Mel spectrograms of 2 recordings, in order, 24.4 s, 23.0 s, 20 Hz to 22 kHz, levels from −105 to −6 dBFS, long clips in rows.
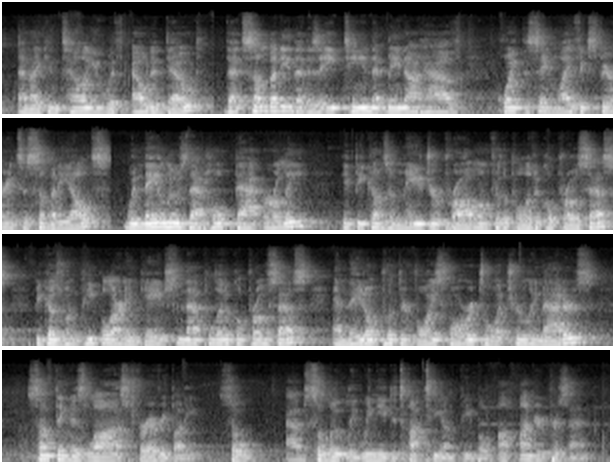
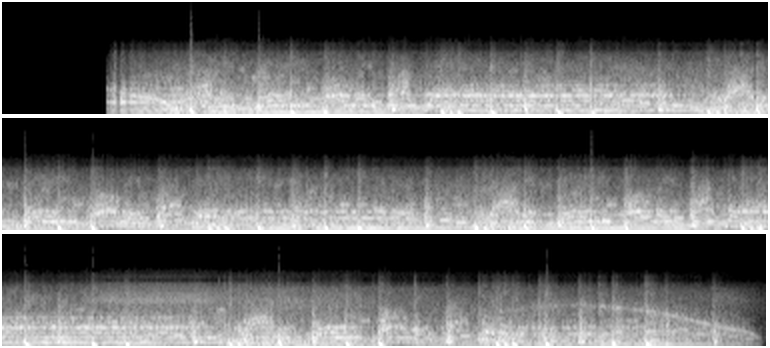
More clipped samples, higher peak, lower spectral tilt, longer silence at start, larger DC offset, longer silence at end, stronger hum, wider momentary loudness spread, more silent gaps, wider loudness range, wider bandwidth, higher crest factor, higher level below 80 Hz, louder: neither; second, -4 dBFS vs 0 dBFS; second, -8.5 dB/octave vs -11 dB/octave; second, 0.15 s vs 1.05 s; neither; about the same, 0.25 s vs 0.15 s; neither; first, 11 LU vs 5 LU; neither; first, 7 LU vs 2 LU; first, 10.5 kHz vs 3.4 kHz; about the same, 18 dB vs 16 dB; second, -54 dBFS vs -36 dBFS; second, -22 LUFS vs -16 LUFS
